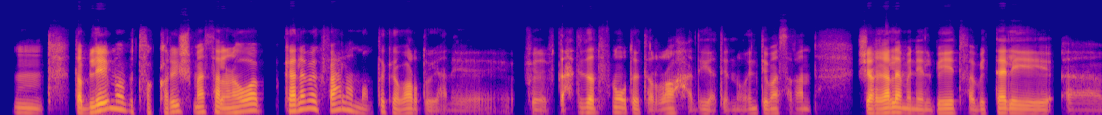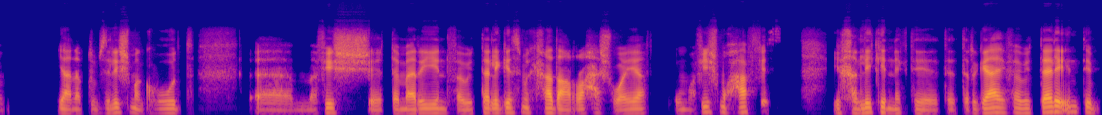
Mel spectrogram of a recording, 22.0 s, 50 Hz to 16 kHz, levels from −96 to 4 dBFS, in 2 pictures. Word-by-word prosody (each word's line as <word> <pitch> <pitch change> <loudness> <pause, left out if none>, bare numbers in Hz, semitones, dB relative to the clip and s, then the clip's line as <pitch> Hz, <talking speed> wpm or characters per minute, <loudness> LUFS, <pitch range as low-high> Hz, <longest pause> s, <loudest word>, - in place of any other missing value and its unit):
امم. 105 -4 -7 0.3
طَب 100 - +4
ليه 165 +8 +11
ما 195 -3 +1
بتفكّريش 135 -3 -3
مثلًا 125 -3 +3
هو 140 +8 +3 0.2
كلامِك 185 +6 +5
فعلًا 165 +1 +2
منطقي 95 -7 -7
برضه - - -2
يعني - - -15 0.7
في - - -10
في - - -19
تحديدًا - - +1
في 120 - -9
نقطة 115 -1 -3
الراحة - - -3
دِيَّة، - - -10
إنه 85 +1 -15
أنتِ 95 0 -6
مثلًا 100 -1 -7 0.5
شغّالة 110 +4 +7
من 100 -4 -4
البيت 100 +3 -1
فبالتالي، 95 -1 +1
آآ، 85 -1 -13 0.5
يعني - - -1
ما - - -5
بتبذليش - - -4
مجهود، 100 0 -8 0.8
أ 85 -1 -7
ما 85 +1 -17
فيش 110 +4 +1 0.2
تمارين 100 +2 -1
فبالتالي 95 +5 -2
جسمِك 110 +1 -5
خَد 110 0 +1
على 90 - +4
الراحة 95 +2 -2
شويّة 95 +2 -2 0.3
وما 90 -1 -15
فيش 125 -1 -3
محفّز - - -4 0.5
يخلّيكِ 115 +6 -1
إنِّك 95 -4 -6
ت - - -15
ت 85 0 -9
ترجَعي، 100 +5 +2
فبالتالي 110 +5 +2
أنتِ 130 -1 -7
100 Hz, 140 wpm, -25 LUFS, 90-115 Hz, 0.8 s, ليه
